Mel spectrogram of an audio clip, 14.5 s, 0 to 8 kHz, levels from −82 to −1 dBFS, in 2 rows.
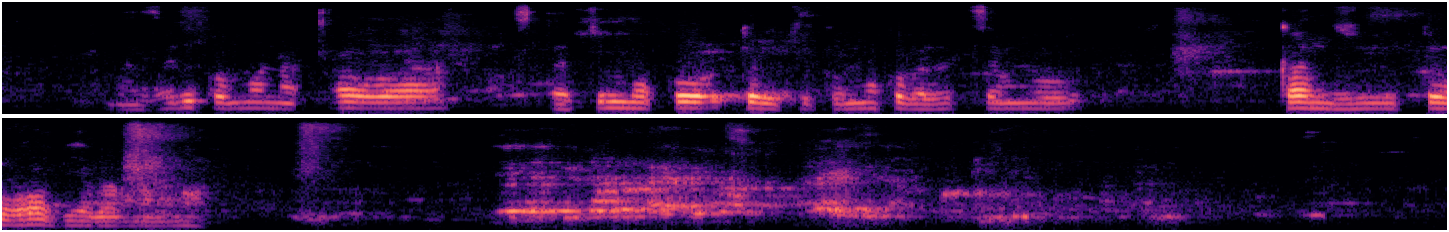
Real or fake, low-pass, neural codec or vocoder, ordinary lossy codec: real; 7.2 kHz; none; Opus, 16 kbps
